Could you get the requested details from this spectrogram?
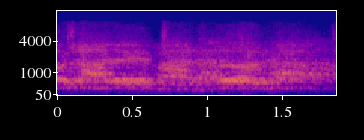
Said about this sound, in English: More than a million fans are cheering on their teams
